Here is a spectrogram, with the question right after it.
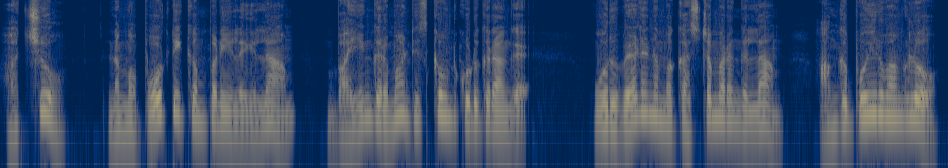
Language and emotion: Tamil, fearful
